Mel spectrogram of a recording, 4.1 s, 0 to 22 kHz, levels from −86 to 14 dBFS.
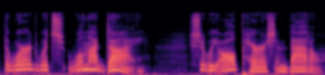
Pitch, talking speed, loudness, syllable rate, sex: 180 Hz, 175 wpm, -19 LUFS, 4.1 syllables/s, female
